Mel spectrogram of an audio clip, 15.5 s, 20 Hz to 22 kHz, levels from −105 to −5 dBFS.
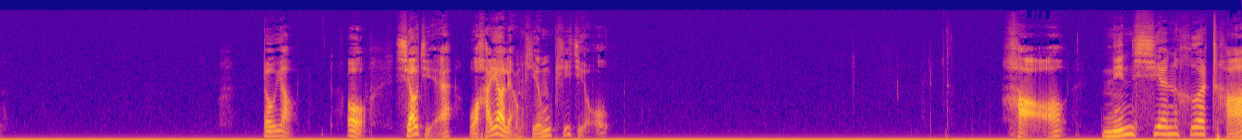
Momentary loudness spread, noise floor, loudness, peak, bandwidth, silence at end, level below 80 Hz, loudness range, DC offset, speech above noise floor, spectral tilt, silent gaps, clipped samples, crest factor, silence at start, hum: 17 LU; -53 dBFS; -24 LUFS; -2 dBFS; 16.5 kHz; 0 s; -44 dBFS; 14 LU; 5%; 30 dB; -3.5 dB/octave; none; under 0.1%; 26 dB; 3.3 s; none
